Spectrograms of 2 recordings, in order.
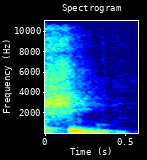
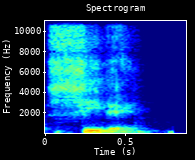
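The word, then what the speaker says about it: Sidhe: Después están los Shi, o Shide, o Shide, como quieras pronunciarlo. Hay muchas pronunciaciones para esto.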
